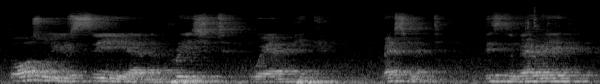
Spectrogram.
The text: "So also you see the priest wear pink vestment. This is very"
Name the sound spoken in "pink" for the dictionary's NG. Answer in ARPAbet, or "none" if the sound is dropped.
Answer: none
